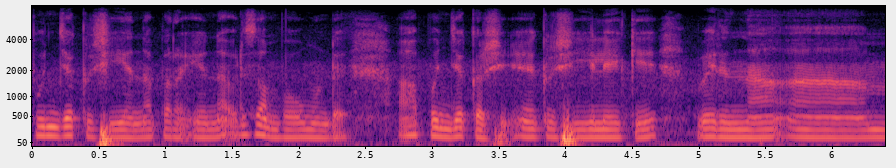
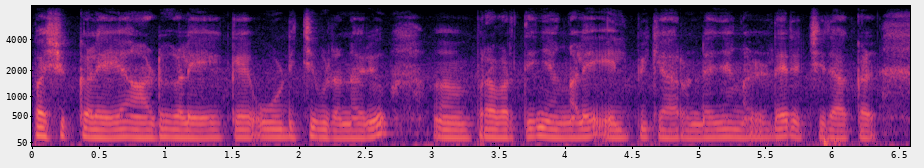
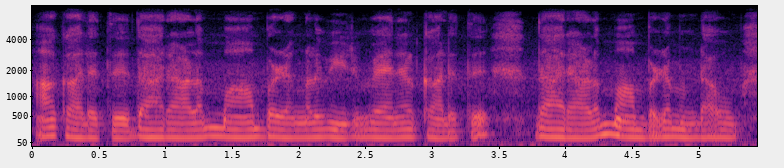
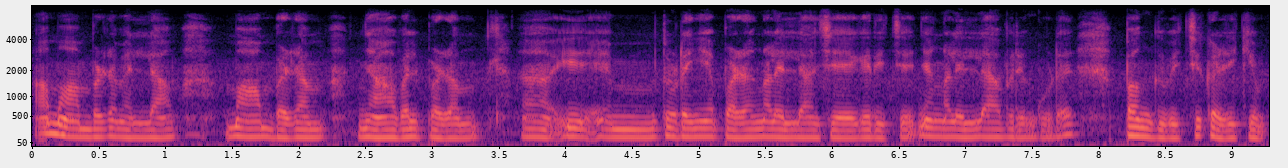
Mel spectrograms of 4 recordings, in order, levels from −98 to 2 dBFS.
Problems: none marked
